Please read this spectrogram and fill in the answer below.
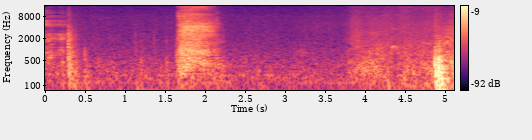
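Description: A sharp inhaled gasp followed by a forceful burst of air, then a softer breath and a second short burst; sneezing.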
